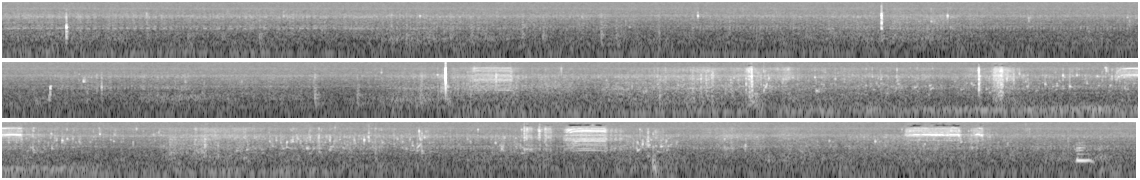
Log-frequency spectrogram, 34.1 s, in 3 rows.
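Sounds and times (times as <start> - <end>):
river ambience: 0.0 - 34.0
faint bird calls: 22.4 - 23.2, 31.5 - 32.7.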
